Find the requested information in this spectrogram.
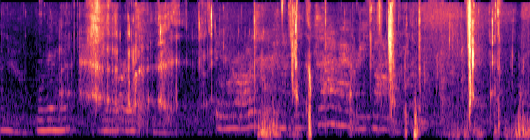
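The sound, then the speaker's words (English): Biting into and chewing a ripe strawberry: a few crisp bite snaps and wet, squelchy chewing noises, moderately loud, alongside brief vocal sounds. “And so now I'm just going to go ahead and bite it and find out how this strawberry tastes.”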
